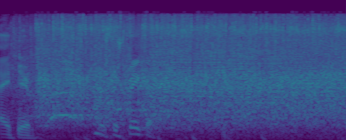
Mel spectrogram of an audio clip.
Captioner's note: applause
